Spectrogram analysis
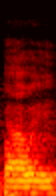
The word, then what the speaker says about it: Bowie: David Bowie, to give you a correct British pronunciation. David Bowie.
